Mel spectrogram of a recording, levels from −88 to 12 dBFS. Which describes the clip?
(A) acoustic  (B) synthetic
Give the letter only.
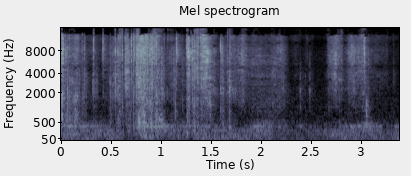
B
